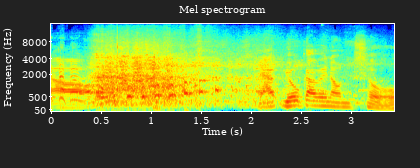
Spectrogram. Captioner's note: audience laughing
